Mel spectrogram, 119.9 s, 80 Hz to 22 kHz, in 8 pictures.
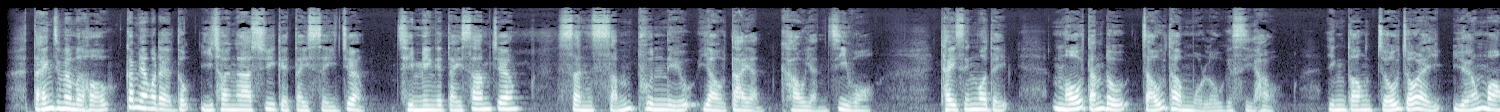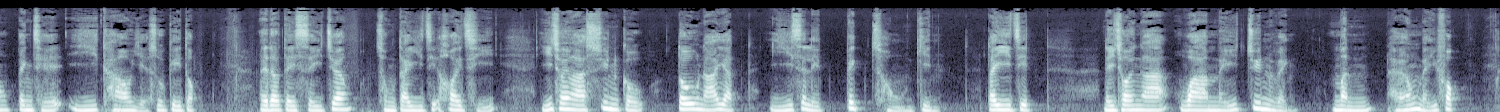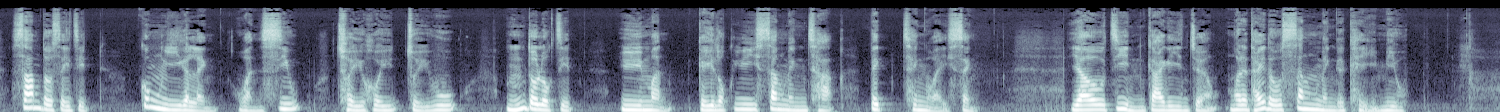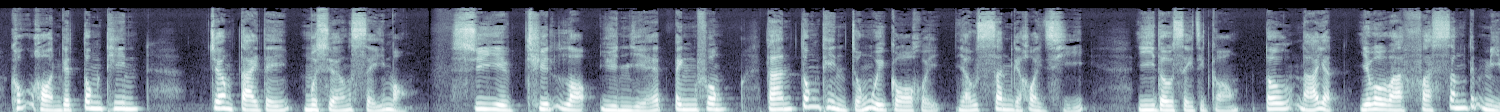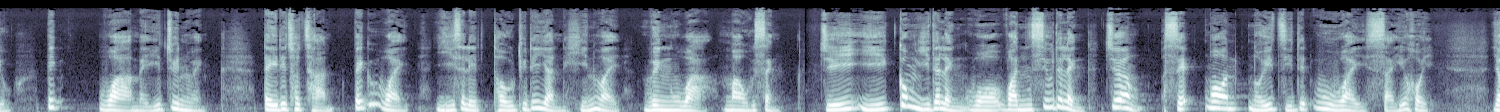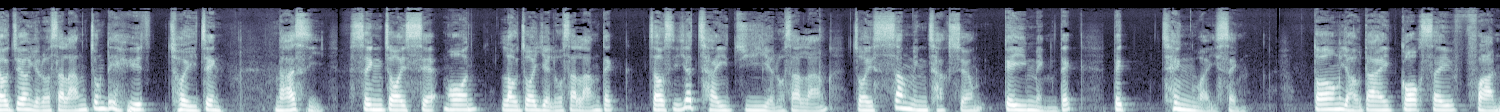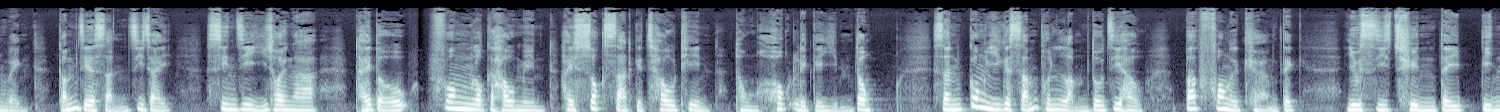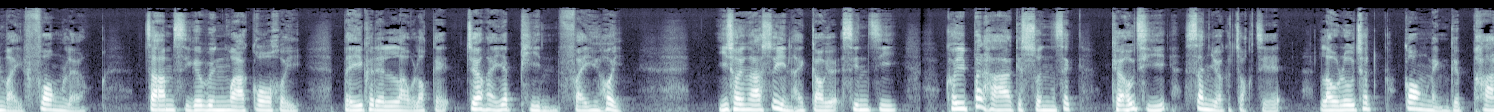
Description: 赛04（讲解-粤）.m4a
